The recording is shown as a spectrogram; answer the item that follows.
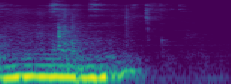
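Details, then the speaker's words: Sweet Pea snoring in the background while someone talks. "can you hear sweet pea snoring in the background we love her"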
